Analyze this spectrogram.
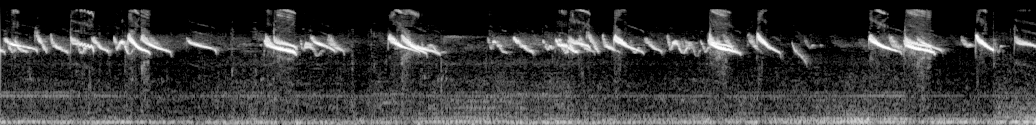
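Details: Calls of an Indian white-eye, played to lure and trap birds and to excite other white-eyes: rapid series of high, thin, downslurred chirps in clustered bursts, nearly continuous, over a low background hum.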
